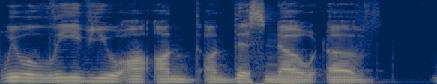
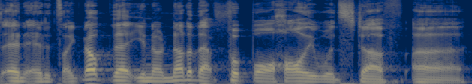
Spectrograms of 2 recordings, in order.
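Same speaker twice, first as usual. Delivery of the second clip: usual speaking voice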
